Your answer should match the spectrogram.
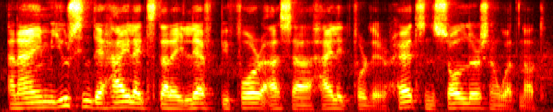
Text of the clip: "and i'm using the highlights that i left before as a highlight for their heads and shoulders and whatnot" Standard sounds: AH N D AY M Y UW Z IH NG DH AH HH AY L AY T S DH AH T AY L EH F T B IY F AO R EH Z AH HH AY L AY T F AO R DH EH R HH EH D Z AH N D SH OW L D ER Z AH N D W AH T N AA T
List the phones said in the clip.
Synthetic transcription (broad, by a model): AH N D AY M Y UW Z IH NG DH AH HH AY L AY T S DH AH T AY L EH F T B IY F AO R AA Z AH HH AY L AY T F AO R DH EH R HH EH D S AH N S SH OW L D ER S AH N W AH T N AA T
